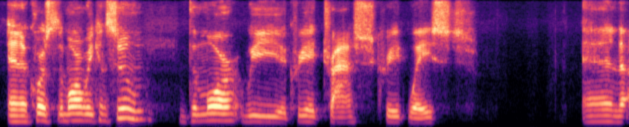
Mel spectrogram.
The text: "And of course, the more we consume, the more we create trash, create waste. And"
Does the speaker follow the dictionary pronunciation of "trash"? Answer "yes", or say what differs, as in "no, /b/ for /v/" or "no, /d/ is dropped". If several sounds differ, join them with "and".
yes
